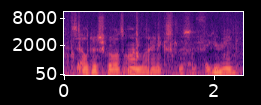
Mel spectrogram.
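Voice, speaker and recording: A man speaking in a soft, unhurried, hushed whisper close to the microphone, as an ASMR creator reading aloud and commenting for an unboxing. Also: fairly low pitch, flat delivery, noisy background.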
